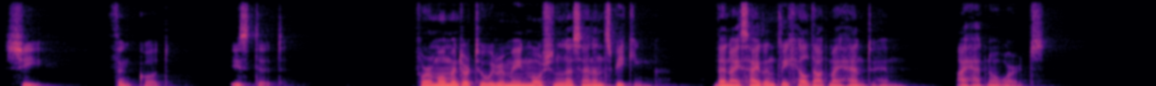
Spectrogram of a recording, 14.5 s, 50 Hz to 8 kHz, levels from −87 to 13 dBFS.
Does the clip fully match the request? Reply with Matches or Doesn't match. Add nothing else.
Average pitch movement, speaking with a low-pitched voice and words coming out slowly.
Matches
